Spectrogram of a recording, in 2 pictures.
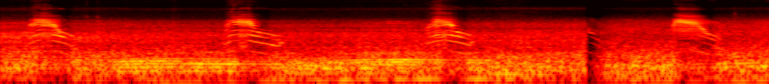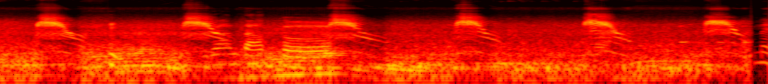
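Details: Frightened kitten found nearly dying in a dark place in Jakarta, giving high, sliding meows about every one to two seconds while a person repeatedly coaxes it with calls and imitation mews; low background rumble and brief music.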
